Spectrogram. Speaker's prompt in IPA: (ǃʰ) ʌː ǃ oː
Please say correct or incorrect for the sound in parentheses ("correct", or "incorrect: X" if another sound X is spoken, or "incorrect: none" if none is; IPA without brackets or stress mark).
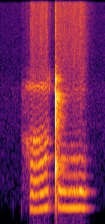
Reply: incorrect: kʰ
